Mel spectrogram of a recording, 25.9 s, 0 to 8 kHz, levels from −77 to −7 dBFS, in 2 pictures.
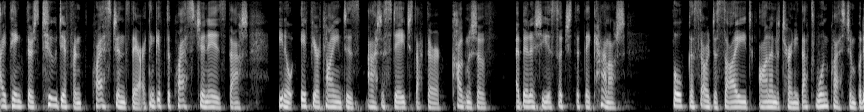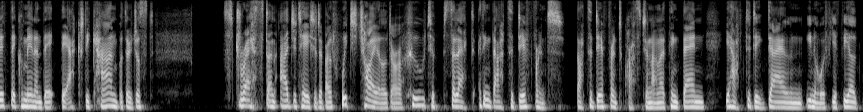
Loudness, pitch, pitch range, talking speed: -21 LUFS, 145 Hz, 135-160 Hz, 200 wpm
